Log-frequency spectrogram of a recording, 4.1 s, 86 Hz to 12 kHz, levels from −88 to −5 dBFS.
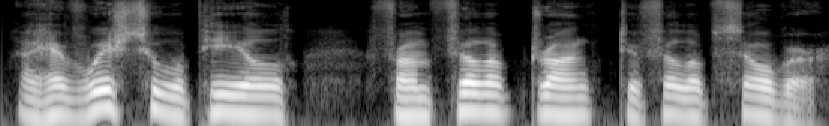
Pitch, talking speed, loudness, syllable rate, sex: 135 Hz, 160 wpm, -17 LUFS, 4.1 syllables/s, male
